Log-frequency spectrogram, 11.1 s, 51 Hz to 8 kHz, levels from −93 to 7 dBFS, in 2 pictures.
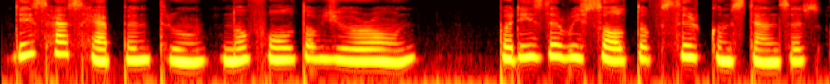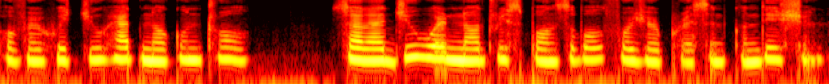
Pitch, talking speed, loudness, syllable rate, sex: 225 Hz, 170 wpm, -19 LUFS, 4.7 syllables/s, female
